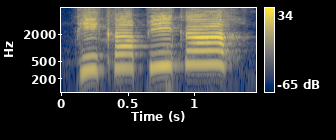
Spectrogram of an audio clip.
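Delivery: shrill, very high, loud cartoon creature squeal. Talking about favorite starter Pokemon, doing its cry, Pikachu voice. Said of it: "The Pikachu voice?".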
